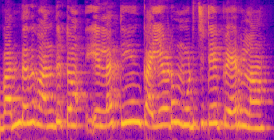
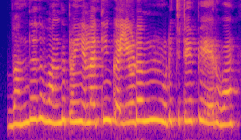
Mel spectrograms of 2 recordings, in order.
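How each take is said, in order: First: Said in the usual way. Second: Mock repeat. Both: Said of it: "எல்லாரும் சொல்றாங்களா?".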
